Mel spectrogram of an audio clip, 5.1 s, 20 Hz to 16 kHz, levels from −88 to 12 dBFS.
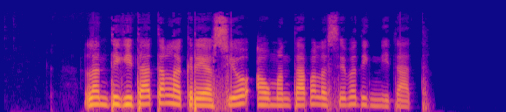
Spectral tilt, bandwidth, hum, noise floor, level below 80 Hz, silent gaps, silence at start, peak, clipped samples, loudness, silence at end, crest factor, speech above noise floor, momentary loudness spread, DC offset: -6.5 dB/octave; 10.5 kHz; none; -86 dBFS; -42 dBFS; none; 0.85 s; 0 dBFS; under 0.1%; -15 LUFS; 0.8 s; 16 dB; 72 dB; 12 LU; under 0.1%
